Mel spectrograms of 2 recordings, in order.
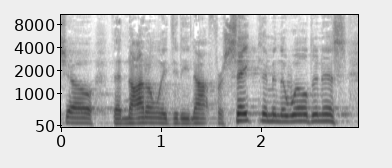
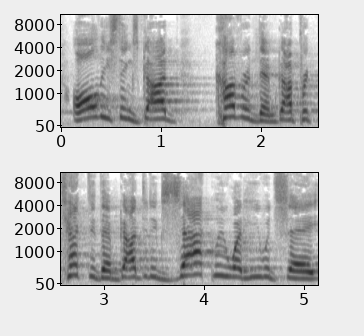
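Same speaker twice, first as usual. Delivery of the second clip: rising, louder fervour, higher; emphatic preaching; 10 semitones higher, 6 dB louder than usual. Real, not acted. Preacher marvelling to the congregation at God's care, fervent. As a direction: drive it home with fervent joy.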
